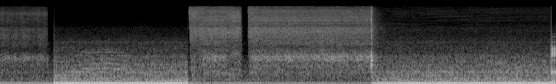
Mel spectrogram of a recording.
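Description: An airbrush sprays yellow paint onto a white bass swimbait lure, a steady close hiss in long bursts that cut in and out, with no talking.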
